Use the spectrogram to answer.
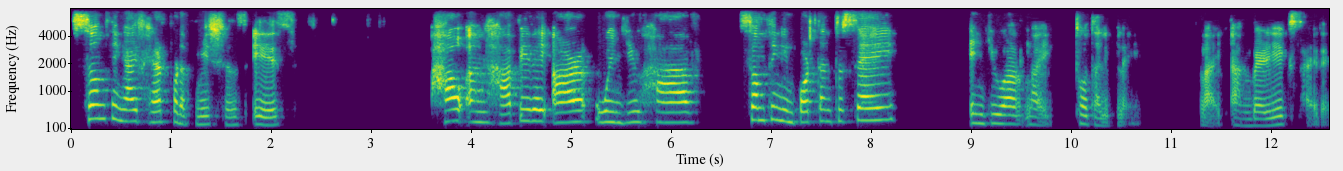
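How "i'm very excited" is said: bored, uninterested, low and soft voice. Advising applicants on showing excitement, the speaker demonstrates the wrong way, bored tone. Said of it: "(adopts a bored tone)".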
